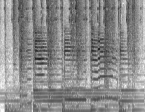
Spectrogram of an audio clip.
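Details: Loud strummed guitar music with a steady beat fills the whole stretch, with no animal voice audible.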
